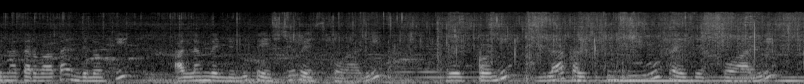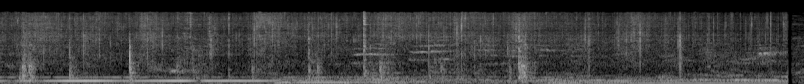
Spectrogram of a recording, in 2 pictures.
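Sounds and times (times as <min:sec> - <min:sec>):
meat sizzling in hot oil: 0:00.0 - 0:16.0
steady low hum: 0:01.4 - 0:15.9
metal ladle scraping a pan: 0:02.8 - 0:14.9.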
